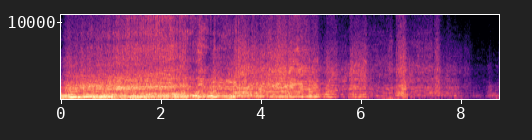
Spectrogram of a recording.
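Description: Car engine revving up sharply and held at high revs, with tyres screeching as the car drifts. The engine note drops a step about three and a half seconds in, then the sound fades away near the end.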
